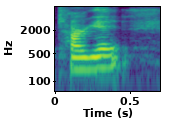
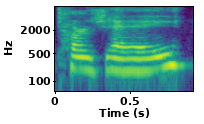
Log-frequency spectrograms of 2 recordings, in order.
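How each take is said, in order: First: It is said with a plain English pronunciation. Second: It is said with a fancy French-like pronunciation.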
